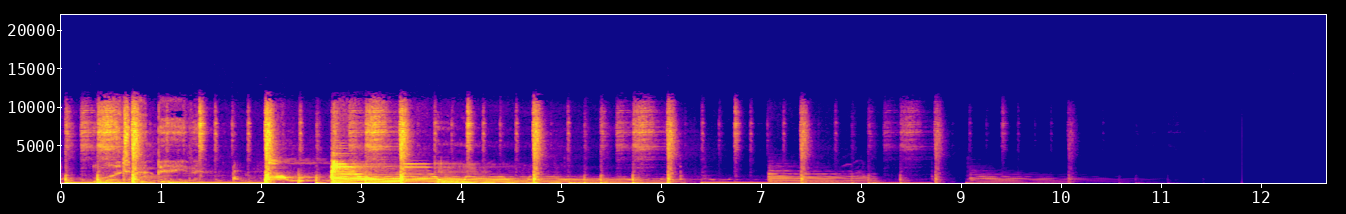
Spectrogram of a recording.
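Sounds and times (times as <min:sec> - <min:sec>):
acid jazz: 0:00.0 - 0:10.1.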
